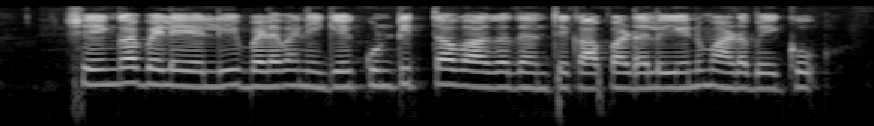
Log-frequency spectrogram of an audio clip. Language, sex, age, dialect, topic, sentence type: Kannada, female, 18-24, Central, agriculture, question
